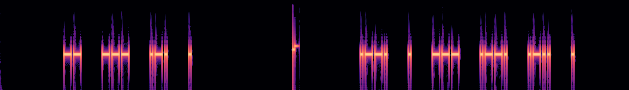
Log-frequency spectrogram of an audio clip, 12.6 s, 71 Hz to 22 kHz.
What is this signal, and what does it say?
Morse code, heard as a keyed tone, about 25 wpm, spaced as for 14 wpm, 690 Hz. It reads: MORE PEOPLE
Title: 3x Character Spacing - Top 200 Words - 25wpm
